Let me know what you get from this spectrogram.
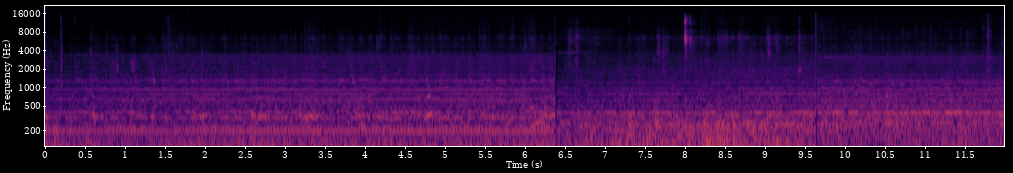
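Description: Yufuin no Mori diesel railcar running, heard from inside the passenger cabin: a steady low drone and rumble of engine and wheels on the rails. The sound changes abruptly about six seconds in, with a few sharp clicks a little later.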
